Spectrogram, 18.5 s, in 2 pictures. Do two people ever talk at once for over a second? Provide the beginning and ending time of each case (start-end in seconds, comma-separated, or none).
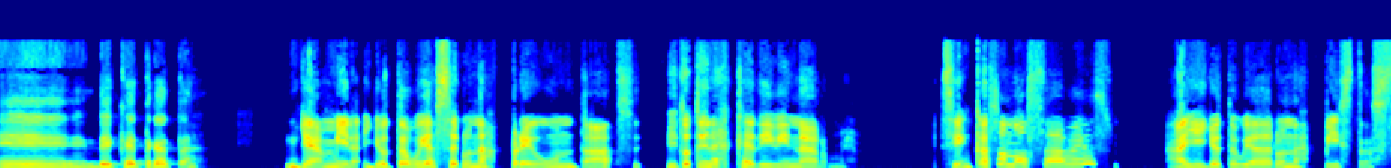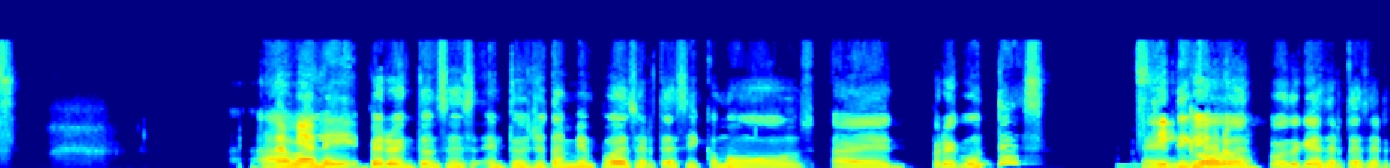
none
